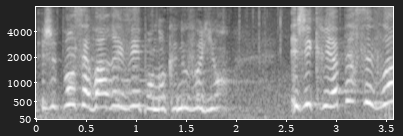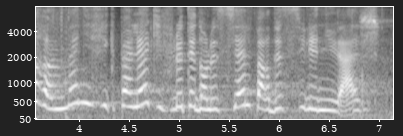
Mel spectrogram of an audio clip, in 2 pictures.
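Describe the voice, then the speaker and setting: A woman voicing a gentle, earnest young princess in an animated fairy tale, wide-eyed and expressive. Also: very high-pitched, normal speed, slight background noise. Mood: wondering, hopeful.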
